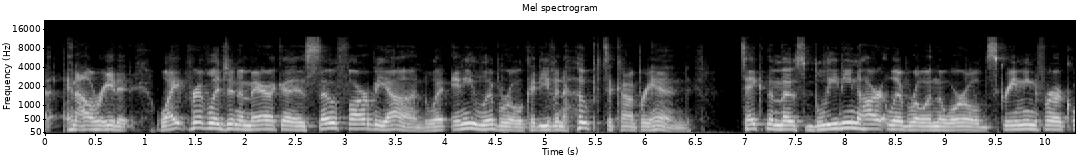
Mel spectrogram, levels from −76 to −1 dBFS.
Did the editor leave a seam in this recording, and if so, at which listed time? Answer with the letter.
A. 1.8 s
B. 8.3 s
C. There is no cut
C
